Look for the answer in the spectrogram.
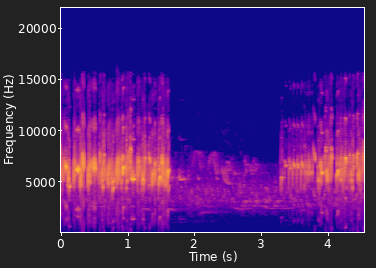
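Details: European serin feeding on Brassica oleracea seeds in a backyard sings a fast, glassy, buzzy twitter for about one and a half seconds, falls quiet, then starts another high jingling phrase.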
